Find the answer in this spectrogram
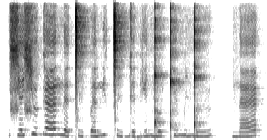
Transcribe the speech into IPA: ɕɛ˨˥ɕø˦˥ɡæ˦˥ nɛ˧˩˧ǀi˧˩˧ pɛ˨˥mʲɵ˦˥ǀi˧˩˧ ɡe˧˩˧bʲe˦˥ ŋ͡ǃɵ˨˥ ǃʰy˦˥mi˨˥ŋ͡ǃʉ˨˥ | næ˨˥

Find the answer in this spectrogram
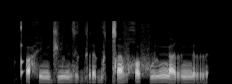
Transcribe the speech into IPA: qʼɯhind͡ʒil nzɯɡrʌ ɡoǀavχo ful ŋarŋʌr

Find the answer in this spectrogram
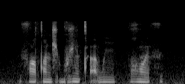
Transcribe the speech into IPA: θitˤũd͡ʒṵ ɡṵʒĩ tʼa̰wi | ʁʷĩθ

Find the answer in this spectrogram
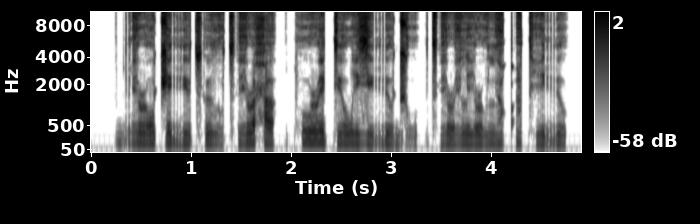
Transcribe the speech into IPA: bre̤ɹot͡ʃe rʲʉt͡sʼʉ ðo̤t͡sʼe̤ɹħɐ | pʰuɹe tʲowi zʲʉrʲud͡ʒṳ | t͡sʼe̤ɹe̤liɹṳ lʲo̤ qʼi̤tʰirʲu

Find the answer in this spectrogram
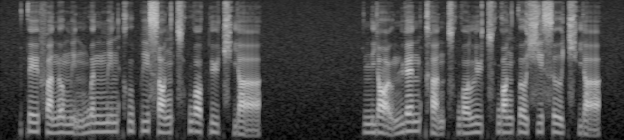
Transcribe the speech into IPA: t̪e˦ɪ̯fa˨˦nɤ˥˨mḭ˨˩n mwə˦nmi˦nkʰu˥˨ pi˦sɑ˨˦ŋ t͡sʰwɔ˥˨ t̪y˥˨t͡ɕʰjä̰˨˩ | n̪jɑ̰˨˩ʊ̯n̪ɥɛ˦n kʰa̰˨˩nt͡sʰwɔ˨˦ly˥˨t͡sʰwɑ˦ŋ t̪ɤ˥˨ɕi˦ sɹ̩˥˨t͡ɕʰjä̰˨˩

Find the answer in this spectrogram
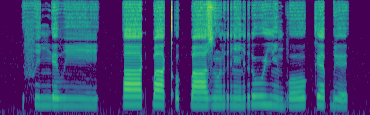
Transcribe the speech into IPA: fi˨ŋe˨βiː˨ | aː˦k͡pa˦˨ kʼo˨k͡paː˨zũ˨ rĩ˨ruː˦jĩ˨boː˨˦ kɛ˦ ɓɪ˨

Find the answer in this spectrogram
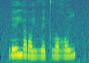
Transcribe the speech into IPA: ɾejɐɾɔj ðetðɔʁʷi

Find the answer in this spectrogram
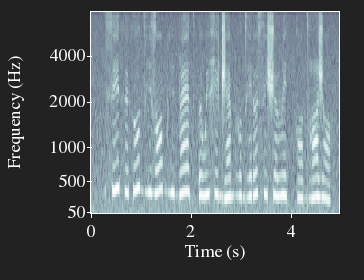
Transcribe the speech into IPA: se θøθodʱiz ɔbʱi bæt͡sʼɵ wyxed͡ʒæbʱo dʱeɾɵsi ʃœβekːɔ dʱɑʒɔ

